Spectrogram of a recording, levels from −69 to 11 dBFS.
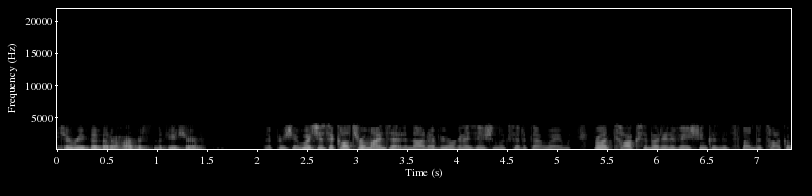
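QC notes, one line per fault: No faults found; the speech comes over the WebRTC call path with a band limit at 4 kHz, consistent with G.711 mu-law telephone coding.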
